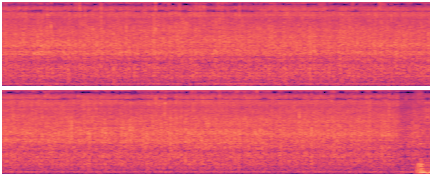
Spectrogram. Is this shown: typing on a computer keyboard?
no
